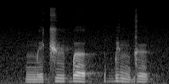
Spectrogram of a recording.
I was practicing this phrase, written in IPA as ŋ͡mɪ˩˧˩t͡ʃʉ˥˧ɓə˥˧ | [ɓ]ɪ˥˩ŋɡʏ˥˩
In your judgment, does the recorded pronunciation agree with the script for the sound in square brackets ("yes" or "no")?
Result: yes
